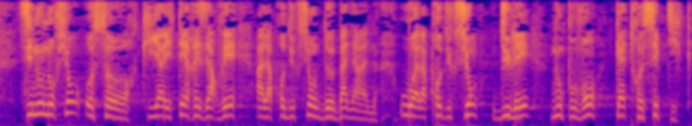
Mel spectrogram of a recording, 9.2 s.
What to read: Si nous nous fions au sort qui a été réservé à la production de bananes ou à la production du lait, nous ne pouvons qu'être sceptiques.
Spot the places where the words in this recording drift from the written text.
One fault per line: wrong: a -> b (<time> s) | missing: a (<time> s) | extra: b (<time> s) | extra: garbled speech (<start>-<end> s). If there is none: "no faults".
no faults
